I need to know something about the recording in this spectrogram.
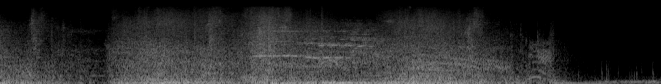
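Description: Magic blasts crackle and boom during a fight.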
